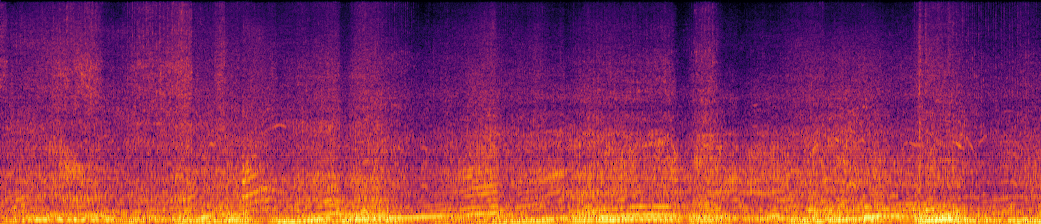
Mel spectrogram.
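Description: Several demolition derby cars' six-cylinder engines revving up and down repeatedly as they drive and ram on a dirt track, with a few sharp bangs.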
